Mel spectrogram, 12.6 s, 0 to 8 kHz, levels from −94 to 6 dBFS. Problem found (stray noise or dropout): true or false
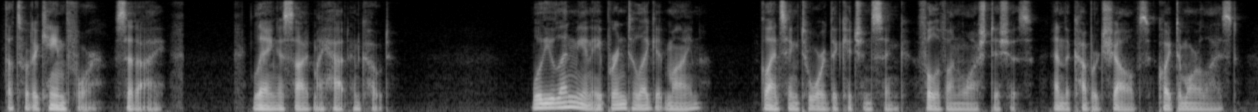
false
